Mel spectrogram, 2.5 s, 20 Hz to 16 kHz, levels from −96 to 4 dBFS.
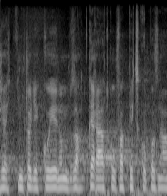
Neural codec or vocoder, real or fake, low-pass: vocoder, 44.1 kHz, 128 mel bands every 512 samples, BigVGAN v2; fake; 14.4 kHz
